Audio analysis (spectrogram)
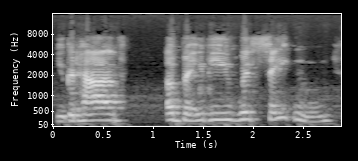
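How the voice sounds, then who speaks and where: A woman guest on a podcast who lays out her thoughts in full, articulate sentences at a mid pitch. Her audio is muffled and lo-fi compared with the others. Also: takes it slowly. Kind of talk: casual chat.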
